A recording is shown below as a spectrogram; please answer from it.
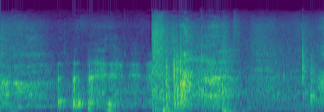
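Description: A person sighing and breathing out in short, breathy gusts, several times.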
